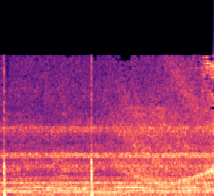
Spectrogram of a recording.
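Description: Background music with steady held tones, and two sharp thuds about a second apart as a football is struck.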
